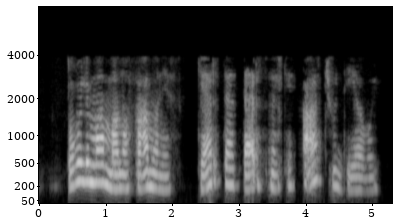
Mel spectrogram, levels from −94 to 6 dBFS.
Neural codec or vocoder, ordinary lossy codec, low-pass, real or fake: codec, 16 kHz, 8 kbps, FreqCodec, smaller model; AAC, 16 kbps; 7.2 kHz; fake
